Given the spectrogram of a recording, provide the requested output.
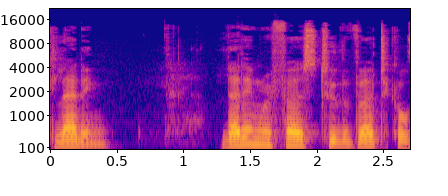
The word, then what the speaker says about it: leading: Next up is pronounced leting.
